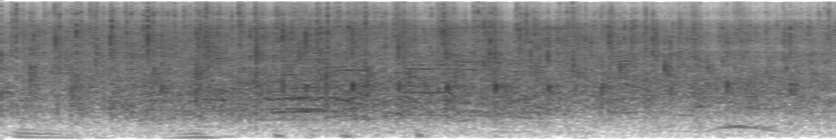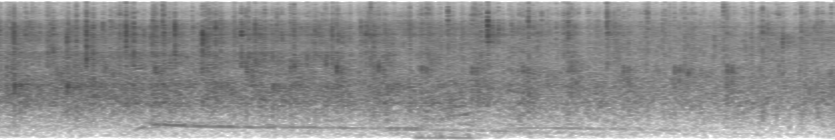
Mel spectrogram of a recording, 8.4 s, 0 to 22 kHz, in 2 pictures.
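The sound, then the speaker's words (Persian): A crowd at a recital by five poets applauds steadily for several seconds, a dense wash of clapping that stays fairly even in loudness, with faint murmurs and a few brief voices rising underneath. “اینجوری تشویق کنید، ما 5 تا شاعر تا صبح دست از سر این میکروفونه بر نمی‌داریم.”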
